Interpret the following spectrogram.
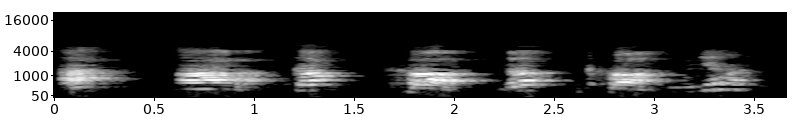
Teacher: ಇವು ಕಂಠದಲ್ಲಿ ಹುಟ್ಟುವುದರಿಂದ ಇವನ್ನು ಕಂಠ್ಯ ವರ್ಣಗಳೆನ್ನುವರು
